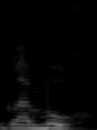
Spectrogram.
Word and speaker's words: glamour: E em francês a gente vai dizer glamour, glamour, certo? E vai ter ali o O e o U, e vai fazer o som de U, glamour, glamour.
